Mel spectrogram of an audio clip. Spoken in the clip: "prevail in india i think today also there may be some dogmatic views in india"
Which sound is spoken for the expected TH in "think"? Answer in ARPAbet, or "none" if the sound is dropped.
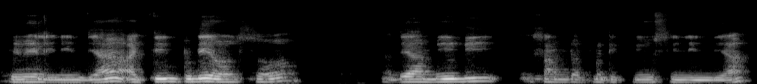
T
